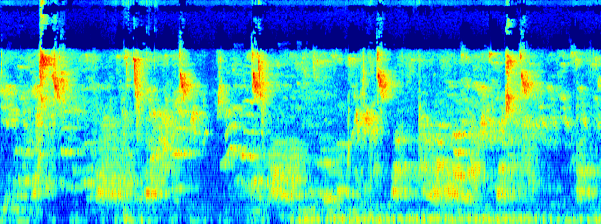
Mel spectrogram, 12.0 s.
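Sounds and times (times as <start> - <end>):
birds chirping: 0.0 - 12.0
low rumble: 5.7 - 12.0.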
